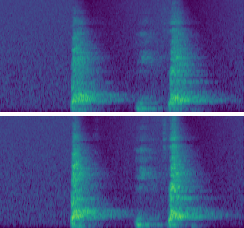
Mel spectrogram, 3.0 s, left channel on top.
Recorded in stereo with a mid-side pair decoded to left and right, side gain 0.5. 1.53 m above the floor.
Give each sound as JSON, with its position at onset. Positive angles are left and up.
{"t": 0.9, "sound": "a dog barking", "azimuth_deg": -55, "distance_m": 5.0}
